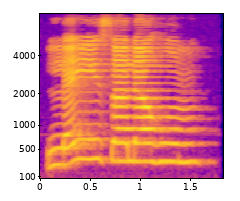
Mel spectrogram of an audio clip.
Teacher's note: یا لین کو پڑھتے ہیں نرم آواز کے ساتھ اور جلد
